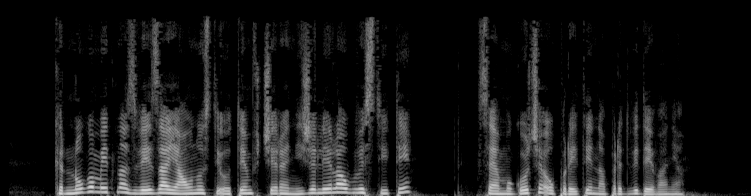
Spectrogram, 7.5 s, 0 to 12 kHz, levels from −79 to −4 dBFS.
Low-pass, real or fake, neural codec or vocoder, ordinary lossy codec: 10.8 kHz; real; none; MP3, 48 kbps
